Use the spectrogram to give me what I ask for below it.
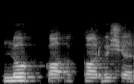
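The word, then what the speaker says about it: Le Corbusier: ली नहीं पढ़ना है, लो पढ़ना है, क्योंकि ये स्विस और फ्रेंच है, तो लोग लो पढ़ते हैं, मतलब प्रोनाउंसिएशन जो है वो लो कॉर्बिश्योर होता है, लो कॉर्बिश्योर।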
